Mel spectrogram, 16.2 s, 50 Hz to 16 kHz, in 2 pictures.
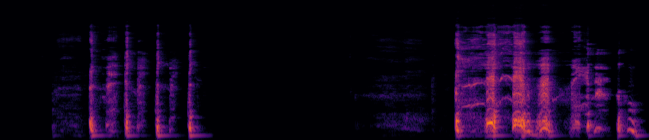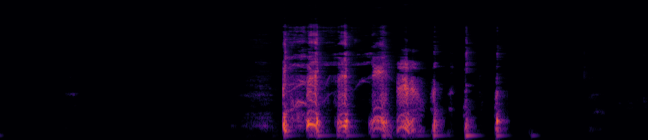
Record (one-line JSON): {"three_cough_length": "16.2 s", "three_cough_amplitude": 27926, "three_cough_signal_mean_std_ratio": 0.31, "survey_phase": "alpha (2021-03-01 to 2021-08-12)", "age": "65+", "gender": "Male", "wearing_mask": "No", "symptom_none": true, "smoker_status": "Ex-smoker", "respiratory_condition_asthma": true, "respiratory_condition_other": true, "recruitment_source": "REACT", "submission_delay": "2 days", "covid_test_result": "Negative", "covid_test_method": "RT-qPCR"}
